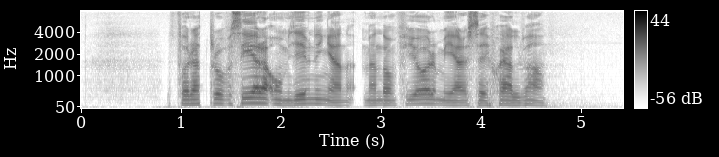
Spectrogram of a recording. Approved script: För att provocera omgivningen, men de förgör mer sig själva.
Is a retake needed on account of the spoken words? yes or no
no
